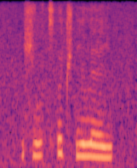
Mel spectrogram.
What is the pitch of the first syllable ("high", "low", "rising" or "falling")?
low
